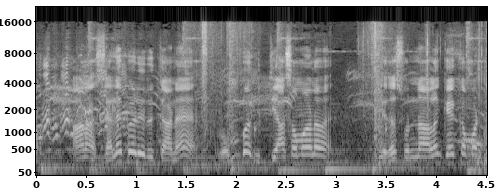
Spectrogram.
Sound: characters laughing; yelling in background; narration in foreign language

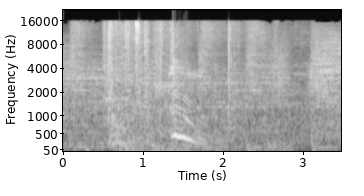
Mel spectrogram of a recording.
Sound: crash sound

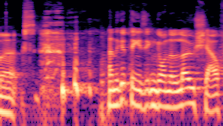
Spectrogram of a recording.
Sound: laughs

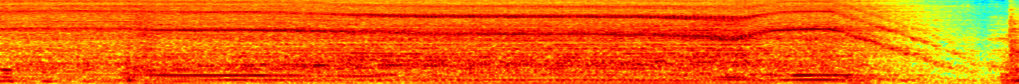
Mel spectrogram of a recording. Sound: electric wrench whirring

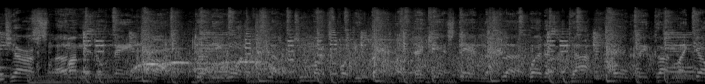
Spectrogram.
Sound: sound of applause from audience

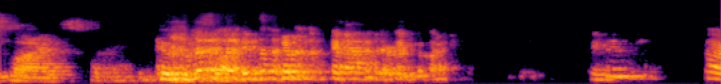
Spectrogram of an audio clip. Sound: laughter

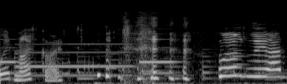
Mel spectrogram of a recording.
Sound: laughs

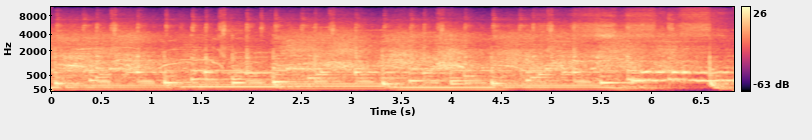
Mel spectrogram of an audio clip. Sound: loud cheer

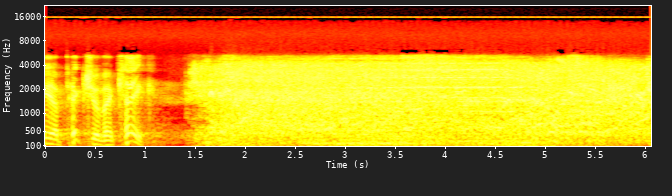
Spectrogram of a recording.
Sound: audience laughs; orchestra riffs; audience applauds

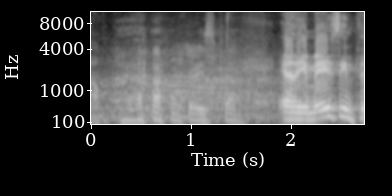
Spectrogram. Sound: audience laughing

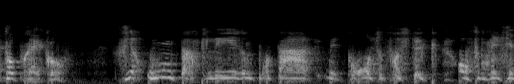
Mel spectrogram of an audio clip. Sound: German language

